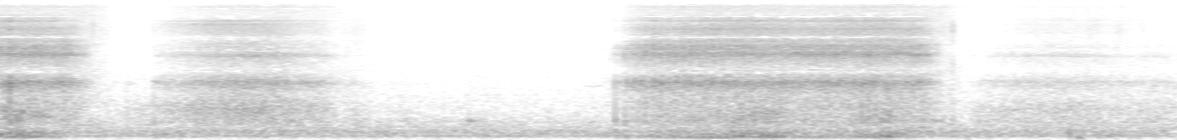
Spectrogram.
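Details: Person snoring loudly: hissing, rasping breaths in and out with a noisy, whistling edge; heavy snoring.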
